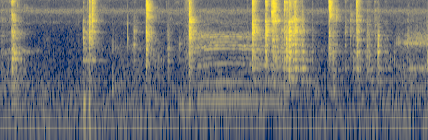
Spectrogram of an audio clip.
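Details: Hungry sheep flock storming the gate of a holding pen for evening grain at Nature Lane Fiber; a single wavering harmonic bleat in the middle, surrounded by sharp metallic clatter and clicks.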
